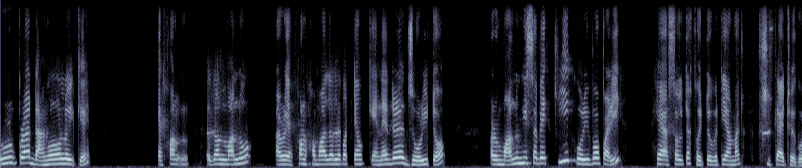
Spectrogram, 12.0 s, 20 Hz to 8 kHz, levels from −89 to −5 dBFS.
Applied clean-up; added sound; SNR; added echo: neural diffusion model UNIVERSE++.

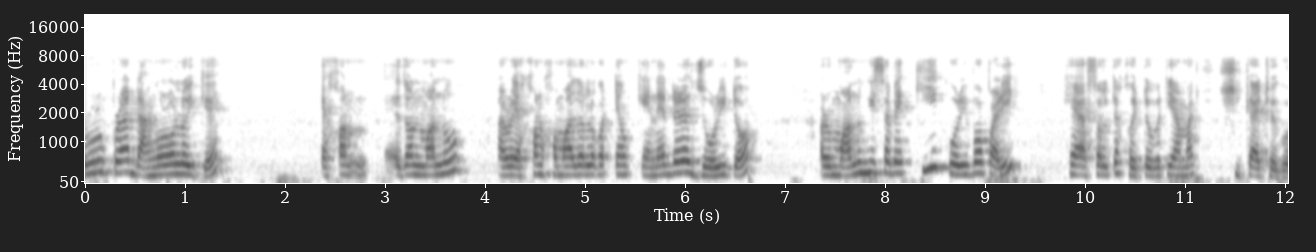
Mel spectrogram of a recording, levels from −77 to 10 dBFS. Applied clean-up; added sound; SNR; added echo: none; none; none; none.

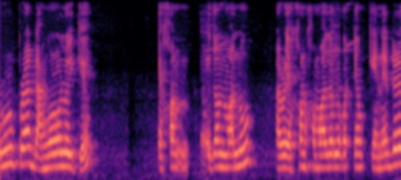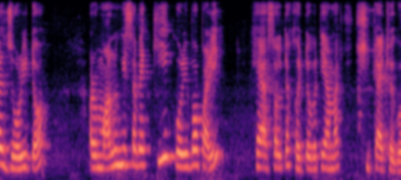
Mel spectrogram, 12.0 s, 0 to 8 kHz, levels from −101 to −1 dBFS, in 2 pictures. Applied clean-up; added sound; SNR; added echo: neural separator model SepFormer DNS4.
